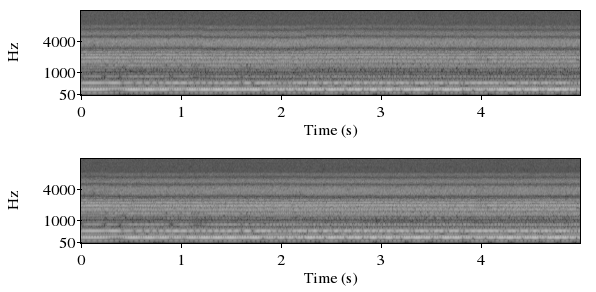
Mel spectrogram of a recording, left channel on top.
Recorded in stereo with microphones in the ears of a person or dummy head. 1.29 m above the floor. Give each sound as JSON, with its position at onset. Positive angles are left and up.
{"t": 0.0, "sound": "a drone", "side_deg": -10}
